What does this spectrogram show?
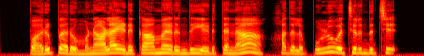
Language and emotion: Tamil, disgusted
